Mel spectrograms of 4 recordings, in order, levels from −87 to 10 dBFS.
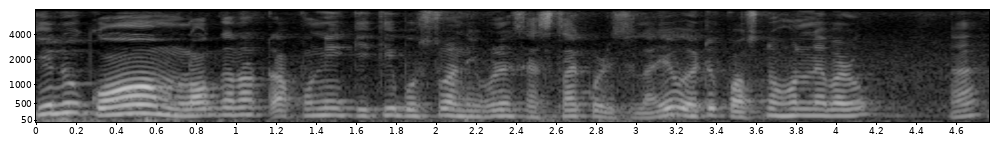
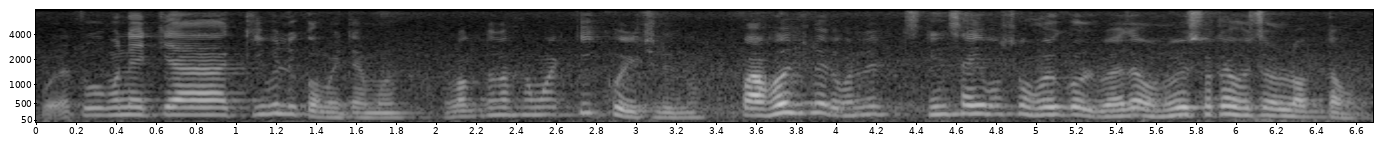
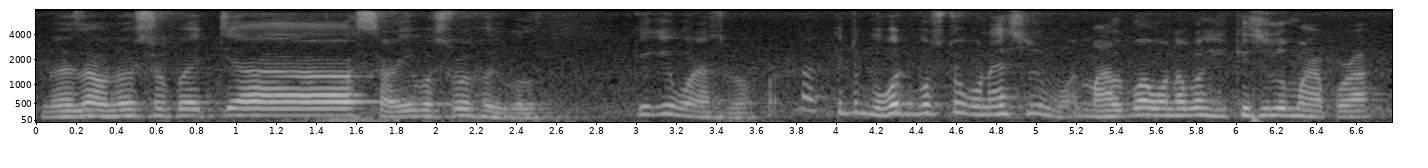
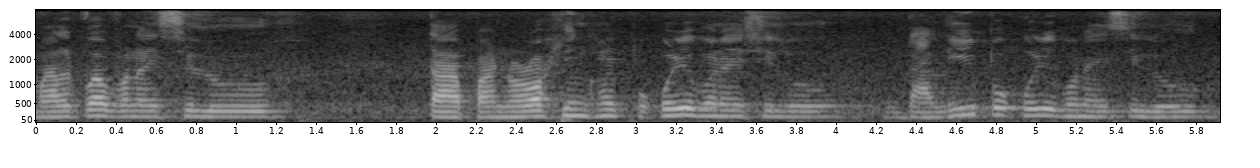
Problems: none marked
